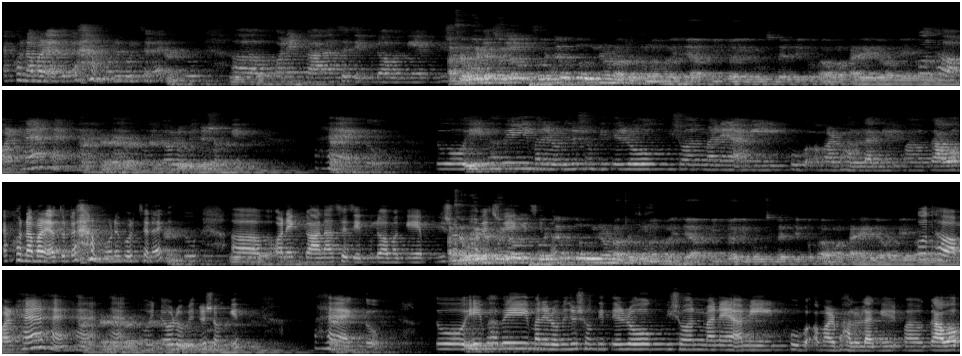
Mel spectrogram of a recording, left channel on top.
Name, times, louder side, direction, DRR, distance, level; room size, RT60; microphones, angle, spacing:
voice 1, 0.0-5.6 6.4-6.6 9.2-12.3 12.7-13.4 13.9-19.1, right 7 dB, 90° right, 10 dB, 0.3 m, -27 dB
voice 2, 4.5-9.4 10.3-11.7 12.0-12.1 12.8-13.0 14.2-14.3, right 1 dB, 50° right, -3 dB, 0.9 m, -26 dB
4.0 x 3.6 x 2.5 m, 1.3 s
head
